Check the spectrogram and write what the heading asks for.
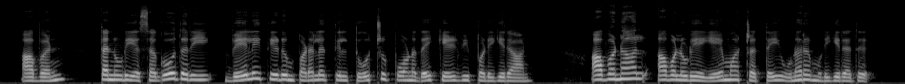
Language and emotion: Tamil, sad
